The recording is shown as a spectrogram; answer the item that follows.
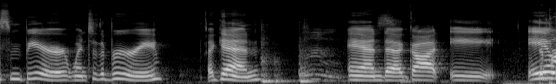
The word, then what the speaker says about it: Bruery: So basically, there is a place called the brewery. But it is spelled B-R-U-E-R-Y. So it's a fancy way of spelling brewery.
